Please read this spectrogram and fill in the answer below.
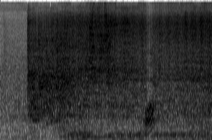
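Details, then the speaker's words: Fiat Linea on cold start: engine catches and settles into a fast, hissy cold idle with a brief rising chirp; noise on cold start, cause unclear. "e entrou aí um linea e o carro tá fazendo um barulho quando liga"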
